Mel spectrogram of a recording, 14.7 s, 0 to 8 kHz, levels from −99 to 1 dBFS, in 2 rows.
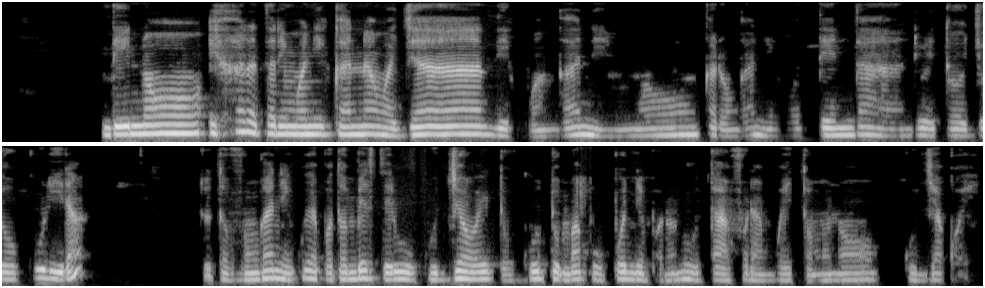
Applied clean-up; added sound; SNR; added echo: none; none; none; none.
